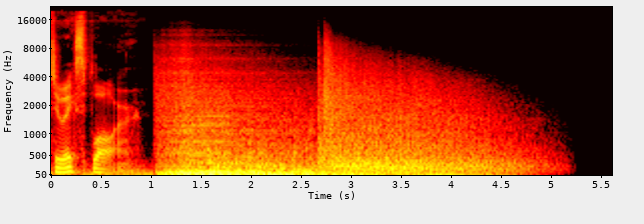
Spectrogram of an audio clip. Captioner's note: thunder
